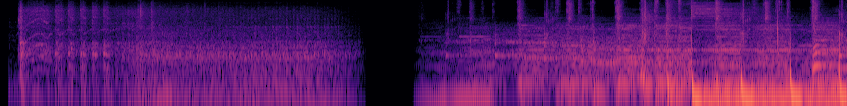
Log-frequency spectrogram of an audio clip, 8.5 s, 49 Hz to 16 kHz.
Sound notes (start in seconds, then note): 0.1 car engine starts; 4.5 upbeat pop music begins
